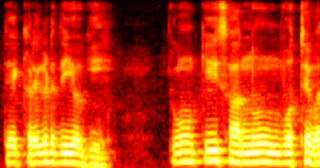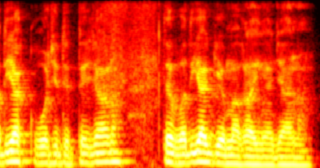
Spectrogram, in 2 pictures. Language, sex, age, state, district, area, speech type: Punjabi, male, 30-45, Punjab, Tarn Taran, rural, spontaneous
